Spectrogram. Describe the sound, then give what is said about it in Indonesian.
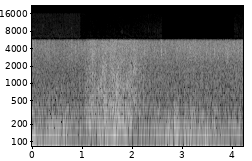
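A worsening heavy thunderstorm: steady, dense rain pours down while deep thunder rumbles and rolls through, swelling briefly in the middle. Loud, with no voices. “badai bertambah buruk.”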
